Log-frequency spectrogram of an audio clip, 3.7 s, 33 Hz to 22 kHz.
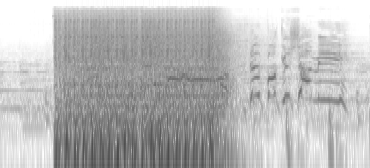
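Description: Sustained automatic gunfire from GTA 4 hammers loudly for nearly two seconds in a dense continuous burst, then cuts off into scattered shorter sounds and shouting voices.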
